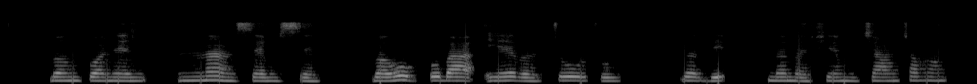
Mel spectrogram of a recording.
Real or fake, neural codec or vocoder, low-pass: real; none; 7.2 kHz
